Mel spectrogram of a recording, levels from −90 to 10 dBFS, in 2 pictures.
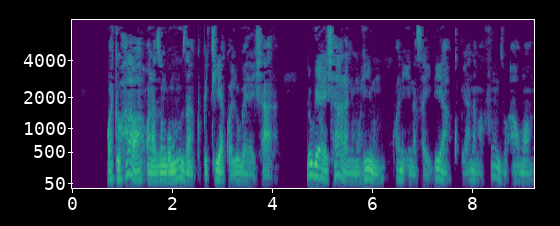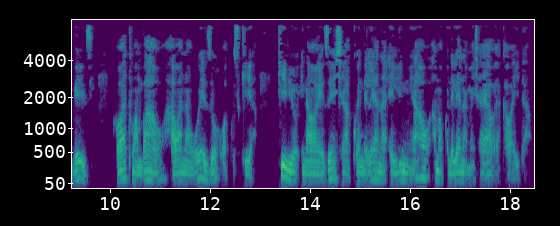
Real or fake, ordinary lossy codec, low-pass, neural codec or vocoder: real; MP3, 32 kbps; 7.2 kHz; none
